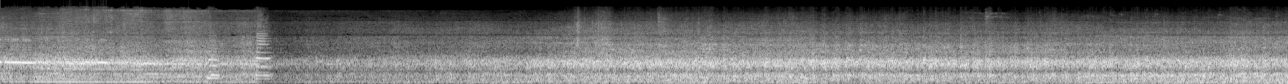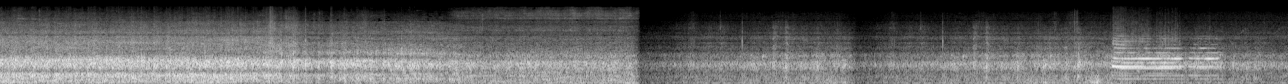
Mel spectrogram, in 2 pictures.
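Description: WDP 4 (EMD GT46PAC) diesel locomotive passing at speed, with a steady tone that falls slightly and drops away sharply about two and a half seconds in. Then comes the steady noise of express coaches rolling over the rails for some sixteen seconds. The sound cuts abruptly to quieter track noise, and near the end an approaching locomotive sounds a loud horn blast of several tones.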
